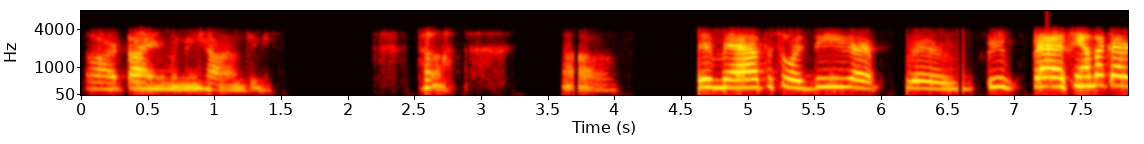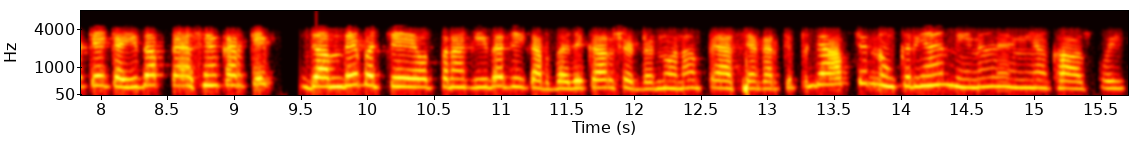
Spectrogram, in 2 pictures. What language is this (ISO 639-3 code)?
pan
